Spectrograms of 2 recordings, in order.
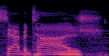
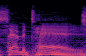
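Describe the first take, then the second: First: It is said in a plain, ordinary voice. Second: It is said in a put-on impression voice. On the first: "instead of saying sabotage" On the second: "Talk Like William Shatner Day"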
